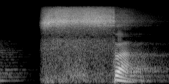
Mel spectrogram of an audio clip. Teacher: Jadi lidah kita berada di belakang gigi. Bunyinya tajam. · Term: huruf sin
